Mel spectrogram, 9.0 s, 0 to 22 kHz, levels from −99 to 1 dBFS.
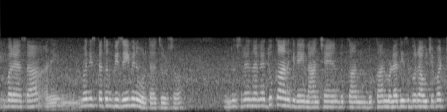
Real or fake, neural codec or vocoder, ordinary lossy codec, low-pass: real; none; none; 5.4 kHz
